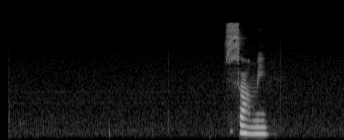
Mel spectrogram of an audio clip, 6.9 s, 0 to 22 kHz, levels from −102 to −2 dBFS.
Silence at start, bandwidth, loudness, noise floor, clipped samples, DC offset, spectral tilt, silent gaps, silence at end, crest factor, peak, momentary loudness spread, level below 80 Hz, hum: 4.5 s; 11 kHz; -38 LUFS; -80 dBFS; under 0.1%; under 0.1%; -5 dB/octave; none; 1.5 s; 26 dB; -20 dBFS; 16 LU; under -90 dBFS; none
